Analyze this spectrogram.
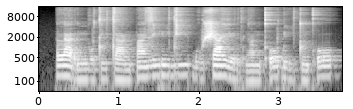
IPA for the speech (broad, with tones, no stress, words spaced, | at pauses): la˦˨r ɲo˨ti˨taː˨ŋpã˦ zi˦ɾi˦diː˦ɓu˨˦ ʃa˦ɣe˨r ɡã˨ŋkʼo˦ ɗiː˨tũ˨ kʼo˦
